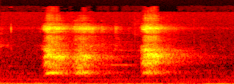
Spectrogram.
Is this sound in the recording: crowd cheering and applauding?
no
